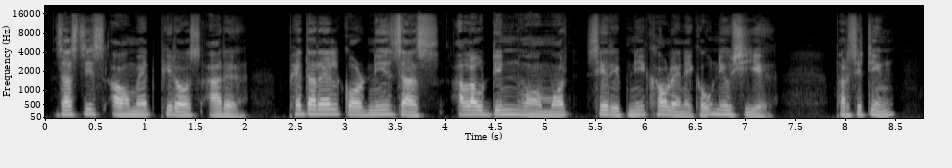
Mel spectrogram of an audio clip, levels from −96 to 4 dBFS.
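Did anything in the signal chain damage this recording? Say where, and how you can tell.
Yes. From 3.29 to 5.29 s, just before "शेरिफनि खावलायनाइखौ", the speech turns thin, bright and hissy, with sibilants jumping forward. That is pre-emphasis left on: the treble lift matches the CD 50/15 µs curve, about 8 dB higher at 10 kHz than at 1 kHz. The fault sits at the playback stage, where the matching de-emphasis cut should have restored the original balance but was never applied to this stretch.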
